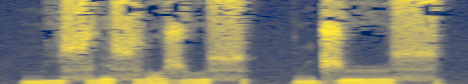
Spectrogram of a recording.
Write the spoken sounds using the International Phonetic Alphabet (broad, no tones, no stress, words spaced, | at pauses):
miɬlɛɬlɔʒʊɬ | nd͡ʒə˞ɬ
